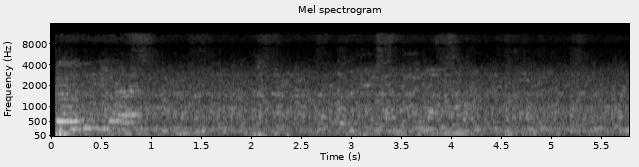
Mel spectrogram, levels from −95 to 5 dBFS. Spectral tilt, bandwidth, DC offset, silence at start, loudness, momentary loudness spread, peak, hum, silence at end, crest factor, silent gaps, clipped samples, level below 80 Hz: -8 dB/octave; 11.5 kHz; under 0.1%; 0.05 s; -39 LUFS; 12 LU; -8 dBFS; none; 0 s; 28 dB; none; under 0.1%; -46 dBFS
